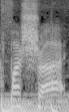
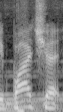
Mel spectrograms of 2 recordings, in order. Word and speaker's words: Pacha: Паша или Пача или Пача – любое произношение правильное.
